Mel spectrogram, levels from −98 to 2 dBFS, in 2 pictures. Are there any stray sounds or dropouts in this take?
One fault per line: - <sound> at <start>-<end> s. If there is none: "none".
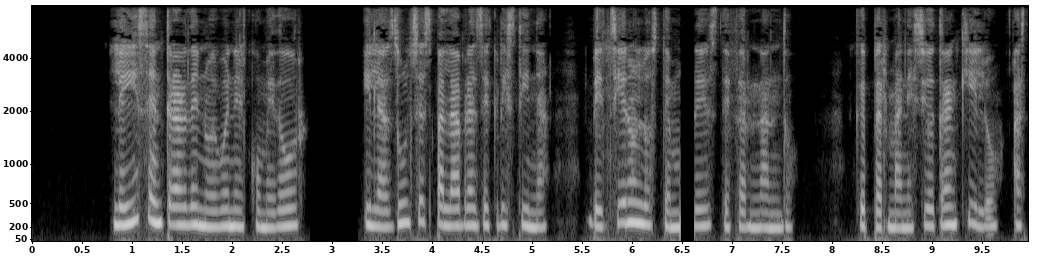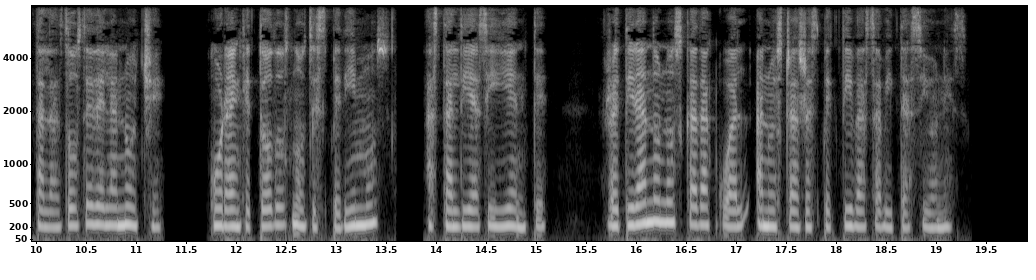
- dropout at 6.5-6.6 s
